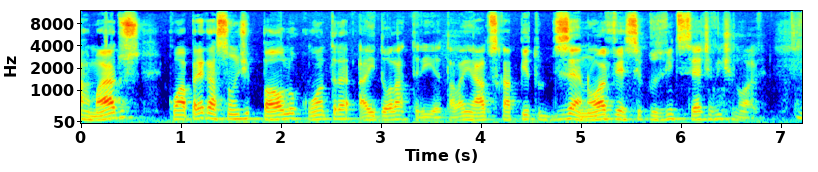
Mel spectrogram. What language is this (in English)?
Portuguese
